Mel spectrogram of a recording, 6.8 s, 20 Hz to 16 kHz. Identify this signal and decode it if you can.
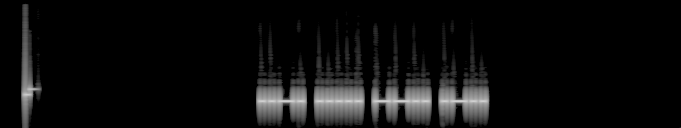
Morse code, heard as a keyed tone, about 25 wpm, 700 Hz. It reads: F5ZL
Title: DXCC-100 Call Signs - 4 Characters - 25wpm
